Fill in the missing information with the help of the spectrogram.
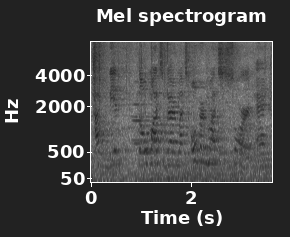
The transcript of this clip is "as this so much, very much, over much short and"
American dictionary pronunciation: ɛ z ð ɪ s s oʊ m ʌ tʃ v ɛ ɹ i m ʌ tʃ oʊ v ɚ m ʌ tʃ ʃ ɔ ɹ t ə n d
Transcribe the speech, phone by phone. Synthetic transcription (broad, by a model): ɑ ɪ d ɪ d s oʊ m ʌ tʃ v ɛ ɹ i m ʌ tʃ oʊ v ɚ m ʌ tʃ s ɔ ɹ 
